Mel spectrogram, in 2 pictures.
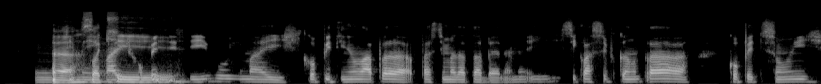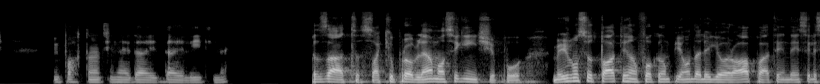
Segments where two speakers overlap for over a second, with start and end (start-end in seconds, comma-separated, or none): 0.5-1.9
